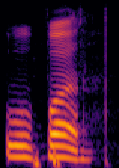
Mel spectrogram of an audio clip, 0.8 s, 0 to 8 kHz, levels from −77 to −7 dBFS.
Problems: constant background noise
